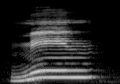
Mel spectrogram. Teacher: نون ساکن کے بعد حروف ہلکی میں سے کوئی حرف آ جائے تو پھر نون ساکن کو اظہار کے ساتھ پڑھتے ہیں، کوئی غنہ وغیرہ نہیں کرتے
